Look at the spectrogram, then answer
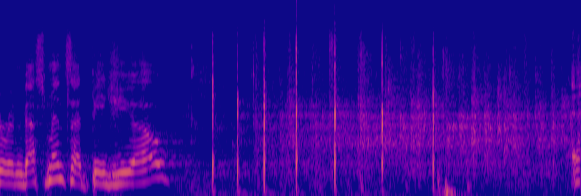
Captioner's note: applause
